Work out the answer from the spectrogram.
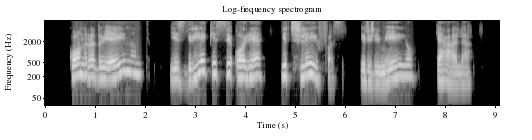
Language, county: Lithuanian, Kaunas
